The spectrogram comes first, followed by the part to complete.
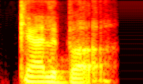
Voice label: "calibre", Indian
